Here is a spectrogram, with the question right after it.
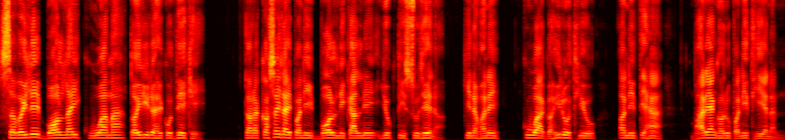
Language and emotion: Nepali, neutral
